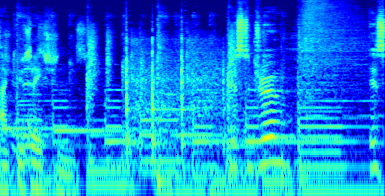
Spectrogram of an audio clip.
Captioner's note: gavel banging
